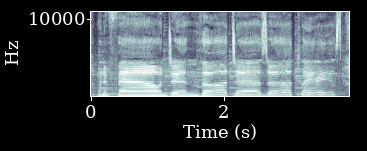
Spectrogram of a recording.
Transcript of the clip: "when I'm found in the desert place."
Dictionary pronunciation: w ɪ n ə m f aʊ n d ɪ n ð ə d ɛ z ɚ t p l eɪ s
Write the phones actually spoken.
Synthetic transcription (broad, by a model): w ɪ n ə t f aʊ n d ɪ n ð ə d ɛ z ɚ t p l eɪ s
